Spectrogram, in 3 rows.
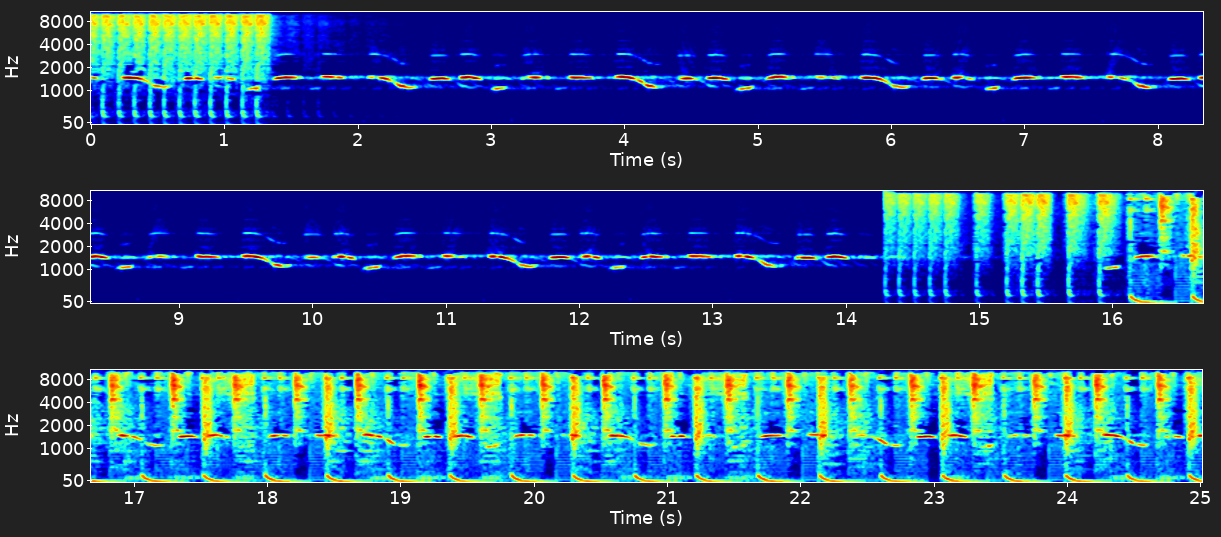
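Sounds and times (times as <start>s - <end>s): whistle melody of dance track: 0.0s - 25.0s.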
